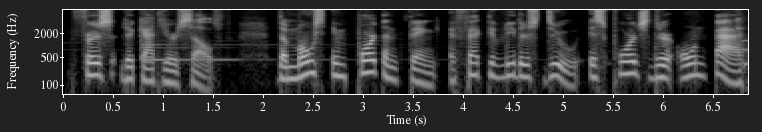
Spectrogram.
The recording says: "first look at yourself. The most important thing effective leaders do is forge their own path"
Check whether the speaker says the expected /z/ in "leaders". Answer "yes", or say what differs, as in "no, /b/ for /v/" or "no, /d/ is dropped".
no, /s/ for /z/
